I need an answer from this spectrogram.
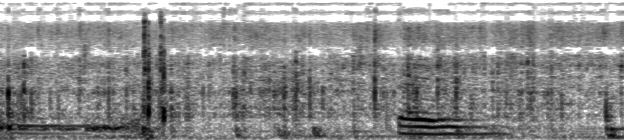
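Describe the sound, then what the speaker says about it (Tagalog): Spaghetti cooking in a pan gives off a steady sizzle and frying hiss, with a few sharp stirring clatters and a brief tonal squeak partway through. "now we're cooking spaghetti"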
